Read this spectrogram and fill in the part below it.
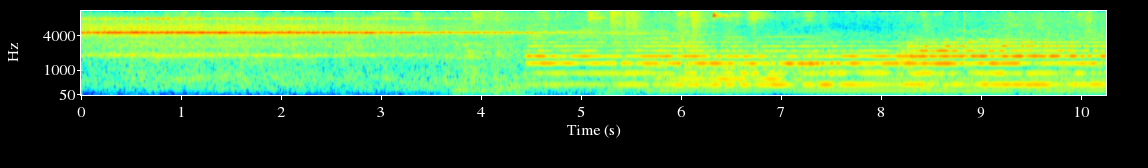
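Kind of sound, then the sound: signal or alarm, theatre bell ringing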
